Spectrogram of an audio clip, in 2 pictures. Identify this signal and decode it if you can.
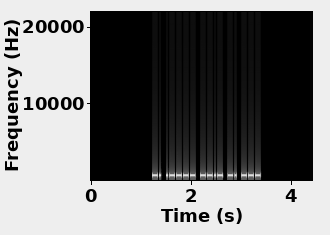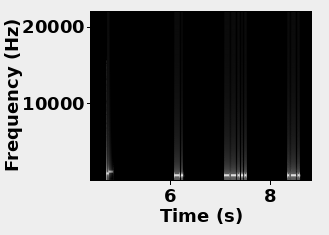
Morse code, heard as a keyed tone, about 36 wpm, spaced as for 19 wpm, 700 Hz. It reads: N1QNO N7R
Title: USA Call Signs - 5 Characters - 8x Character Spacing - 35wpm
